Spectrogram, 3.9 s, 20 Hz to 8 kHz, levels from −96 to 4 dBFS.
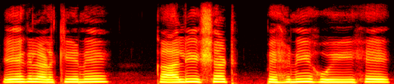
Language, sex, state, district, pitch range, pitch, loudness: Hindi, female, Madhya Pradesh, Bhopal, 235-260 Hz, 250 Hz, -11 LUFS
